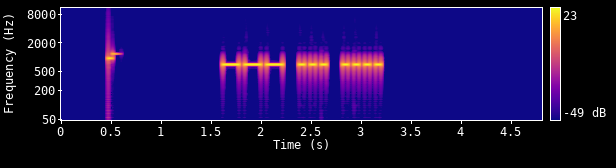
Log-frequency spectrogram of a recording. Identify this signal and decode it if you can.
Morse code, heard as a keyed tone, about 22 wpm, 700 Hz. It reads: OSH
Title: USA Call Sign Postfixes - 3 Letters 22wpm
